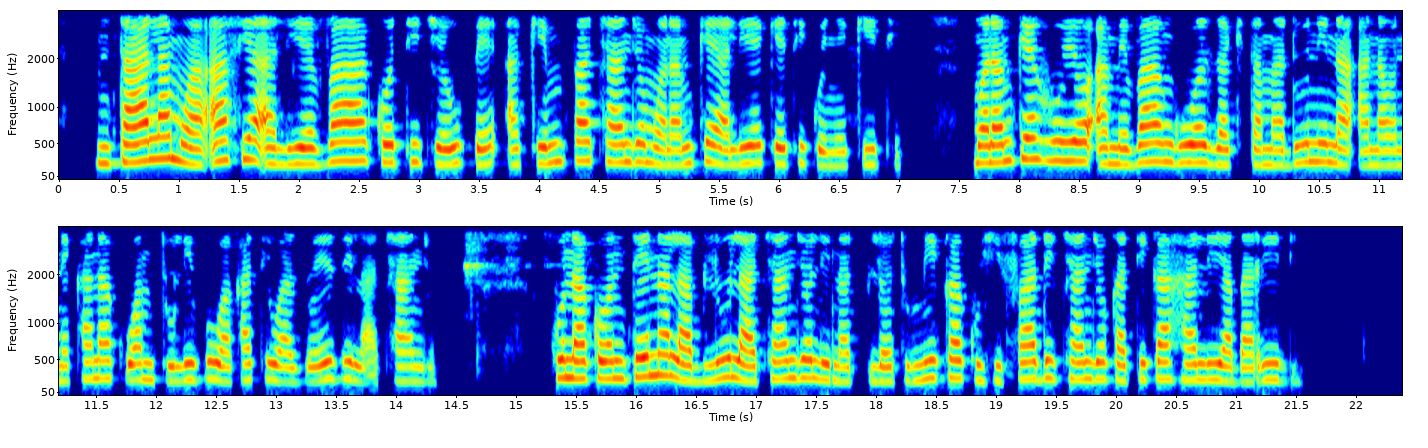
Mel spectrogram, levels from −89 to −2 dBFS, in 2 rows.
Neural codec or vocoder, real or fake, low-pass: none; real; 3.6 kHz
